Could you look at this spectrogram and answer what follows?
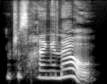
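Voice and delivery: high, soft whiny excuse; friend's high-pitched excuse about just hanging out. Retold or imitated. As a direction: whine it out like a guy dodging blame. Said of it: "'Cause he's like".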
